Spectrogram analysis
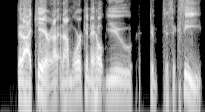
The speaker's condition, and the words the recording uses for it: No condition.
